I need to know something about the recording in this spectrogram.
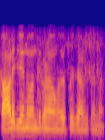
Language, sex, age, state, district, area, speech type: Tamil, male, 18-30, Tamil Nadu, Cuddalore, rural, conversation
